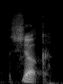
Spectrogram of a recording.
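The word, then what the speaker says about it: Shough: his name, show Yeah, Shook. I think that's how you say it.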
